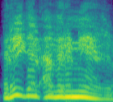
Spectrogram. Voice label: humanoid male; Stellaris; humanoids

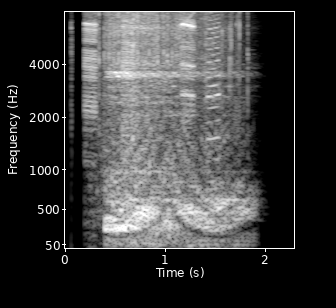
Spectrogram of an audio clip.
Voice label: robot fungoid greetings; Stellaris; synthetic dawn

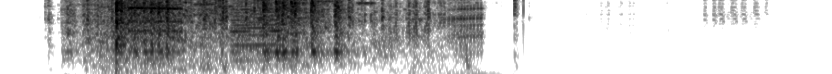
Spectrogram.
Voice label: robot default greetings; Stellaris; synthetic dawn

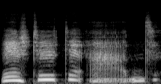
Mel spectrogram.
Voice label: humanoid female; Stellaris; humanoids

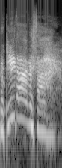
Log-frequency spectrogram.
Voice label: humanoid female; Stellaris; humanoids

